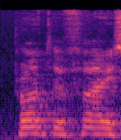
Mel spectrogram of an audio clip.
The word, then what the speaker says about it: Pronterface: as and that's pron like printer with an O pronterface software then there's also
